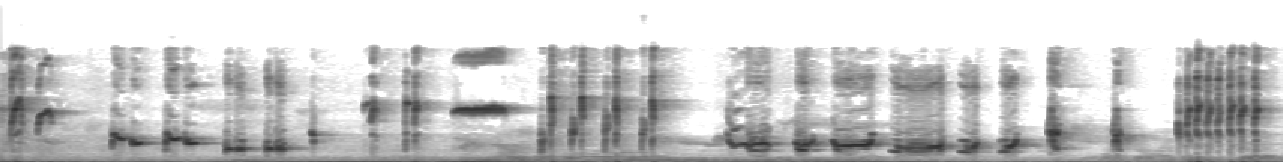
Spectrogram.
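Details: Young orange-headed thrush in continuous rolling 'ngeroll' song with varied filler phrases, used for training and as a lure: dense run of sharp chips, slurred whistles and warbled trills jumping between high and mid pitches, with a low background hum.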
